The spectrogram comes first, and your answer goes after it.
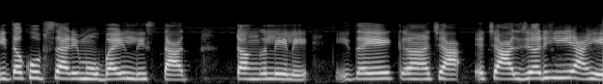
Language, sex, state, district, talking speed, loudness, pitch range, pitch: Marathi, female, Maharashtra, Gondia, 140 wpm, -13 LUFS, 250-280 Hz, 255 Hz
